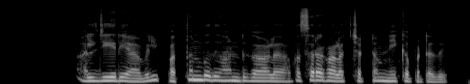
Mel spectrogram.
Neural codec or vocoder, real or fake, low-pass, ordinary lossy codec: vocoder, 44.1 kHz, 128 mel bands, Pupu-Vocoder; fake; 14.4 kHz; none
